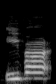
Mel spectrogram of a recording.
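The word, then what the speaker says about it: Ewa: Like Eva, it's Eva in Polish language. That's Eve in English. So but you can call me Eva, Eva. But in Poland, Okay. we pronounce the name Eva.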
